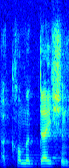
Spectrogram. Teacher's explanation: stress is on the 4th syllable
